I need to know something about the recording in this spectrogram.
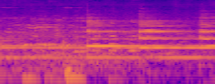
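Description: Metal temple bells ringing, struck again about a second in and once more half a second later, each ringing tone carrying on under the next.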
